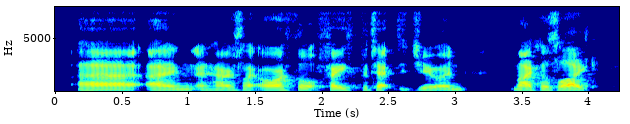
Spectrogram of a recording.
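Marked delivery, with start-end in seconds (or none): none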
